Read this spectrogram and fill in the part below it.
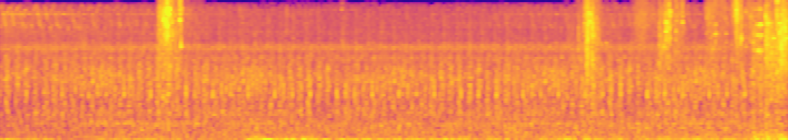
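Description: A helicopter's rotor thumps close by.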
